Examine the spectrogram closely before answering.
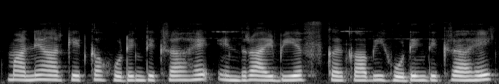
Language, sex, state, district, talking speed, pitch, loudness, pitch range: Hindi, female, Madhya Pradesh, Bhopal, 190 wpm, 200 Hz, -14 LUFS, 195-210 Hz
